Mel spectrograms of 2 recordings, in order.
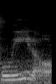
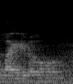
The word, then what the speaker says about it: Lidl: but it's passable little I've discovered that's how you say it is Lidl I was gonna call it Lytle yeah I call it Lytle too because it looks like a Lytle so I hope this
